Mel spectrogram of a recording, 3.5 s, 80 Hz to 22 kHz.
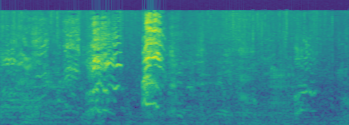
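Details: Wild boars beside road 309 on the Coromandel Peninsula, New Zealand: two short, harsh, broadband squeals about half a second apart, the second louder, over a steady low background hiss.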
